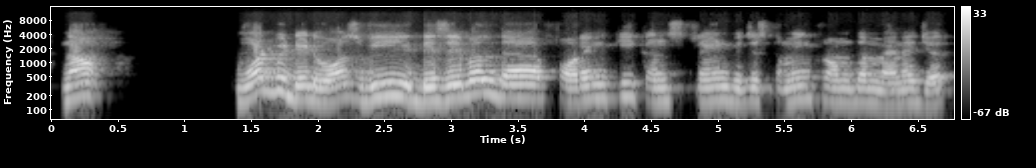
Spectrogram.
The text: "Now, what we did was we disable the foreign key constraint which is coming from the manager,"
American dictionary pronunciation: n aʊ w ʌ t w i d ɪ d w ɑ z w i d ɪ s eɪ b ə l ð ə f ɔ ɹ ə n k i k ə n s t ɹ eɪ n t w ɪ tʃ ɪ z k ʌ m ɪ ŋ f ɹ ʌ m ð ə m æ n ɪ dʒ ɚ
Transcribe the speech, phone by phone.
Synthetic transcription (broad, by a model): n aʊ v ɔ t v i d ɪ d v ɑ z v i d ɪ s eɪ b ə l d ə f ɔ ɹ ə n k i k ə n s t ɹ eɪ n t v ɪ tʃ ɪ z k ʌ m ɪ ŋ f ɹ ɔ m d ə m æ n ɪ dʒ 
